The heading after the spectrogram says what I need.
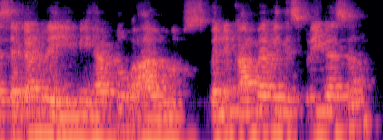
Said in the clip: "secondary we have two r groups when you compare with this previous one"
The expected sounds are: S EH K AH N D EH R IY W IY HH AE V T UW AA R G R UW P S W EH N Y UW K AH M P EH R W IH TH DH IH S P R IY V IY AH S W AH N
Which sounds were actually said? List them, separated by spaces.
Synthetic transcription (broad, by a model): S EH K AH N D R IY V IY HH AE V T UW AA R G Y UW S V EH N Y UW K AH M P EH R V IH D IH S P R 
